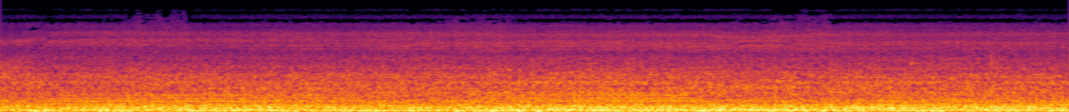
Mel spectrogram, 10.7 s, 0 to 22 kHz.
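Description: Porsche 944's four-cylinder engine running at a steady cruise, with tyre and wind noise, heard from inside the cabin.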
